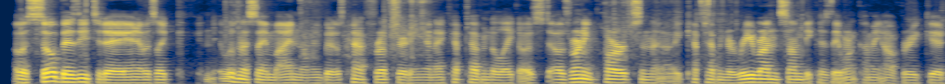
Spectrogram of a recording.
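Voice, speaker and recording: A man's very fast delivery at a fairly low pitch. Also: fairly even intonation. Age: 30s. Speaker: livestreamer and engineer. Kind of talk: casual livestream chat. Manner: halting, many fillers and restarts.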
